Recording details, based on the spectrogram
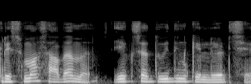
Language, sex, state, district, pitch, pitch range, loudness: Maithili, male, Bihar, Madhepura, 130 Hz, 115-140 Hz, -15 LUFS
